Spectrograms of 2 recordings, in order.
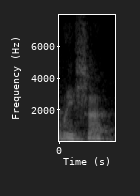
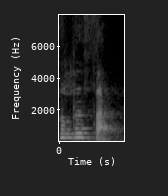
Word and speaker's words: Alyssa: I remember 16 years ago when I was starting feeling like, oh, thank you for loving my ceiling back, Alicia. No, it's not Alicia, it's Alyssa.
